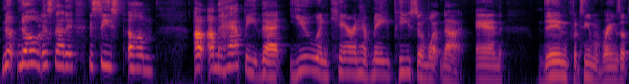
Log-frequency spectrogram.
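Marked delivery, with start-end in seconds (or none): 0.0-5.8 high-pitched, backpedalling voice; high, hesitant mock reassurance; flustered denial. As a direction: mimic someone dodging, pitched way up. Acts out Andy dodging the questions.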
